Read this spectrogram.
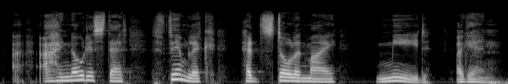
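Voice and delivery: high, loud squeaky lad's voice; stammering youth. Acted. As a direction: stammer the complaint like a boy. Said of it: "mumbled Pipkin".

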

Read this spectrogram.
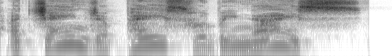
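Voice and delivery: put-on very high, nasal-free little boy voice; kid voice. A narrator's reading. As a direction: squeak it out like a small boy. Same boy continues.

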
